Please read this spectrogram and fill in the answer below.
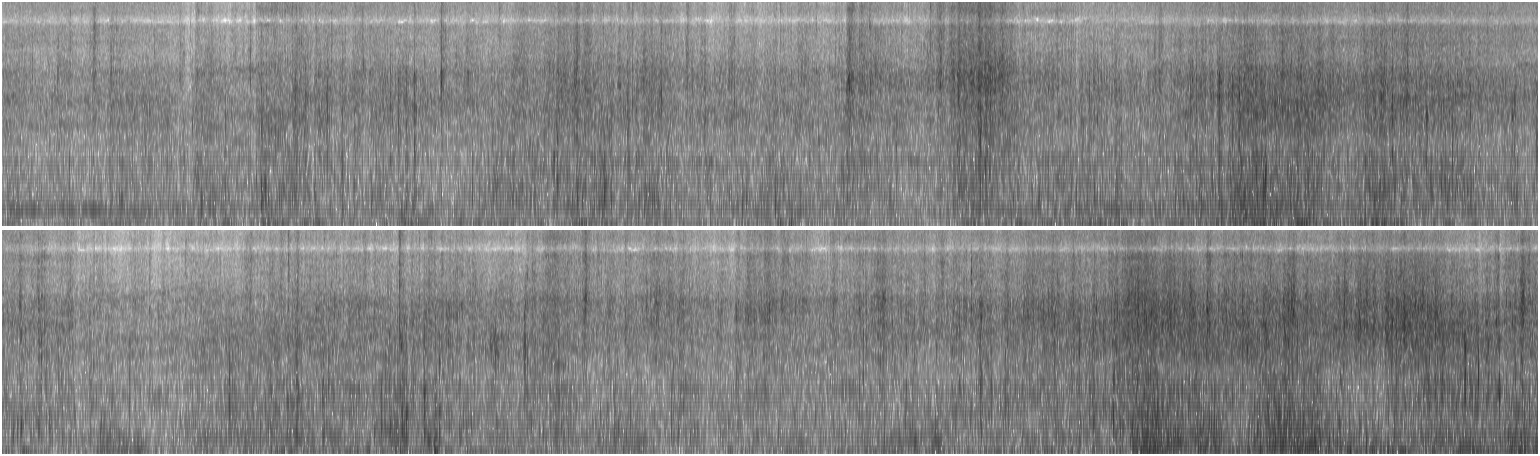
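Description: Electric mountain bike riding fast down dry singletrack: knobby tyres crunching over fallen leaves and dirt, the bike rattling over bumps, and wind rushing over the camera microphone. It gets louder in the last few seconds.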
